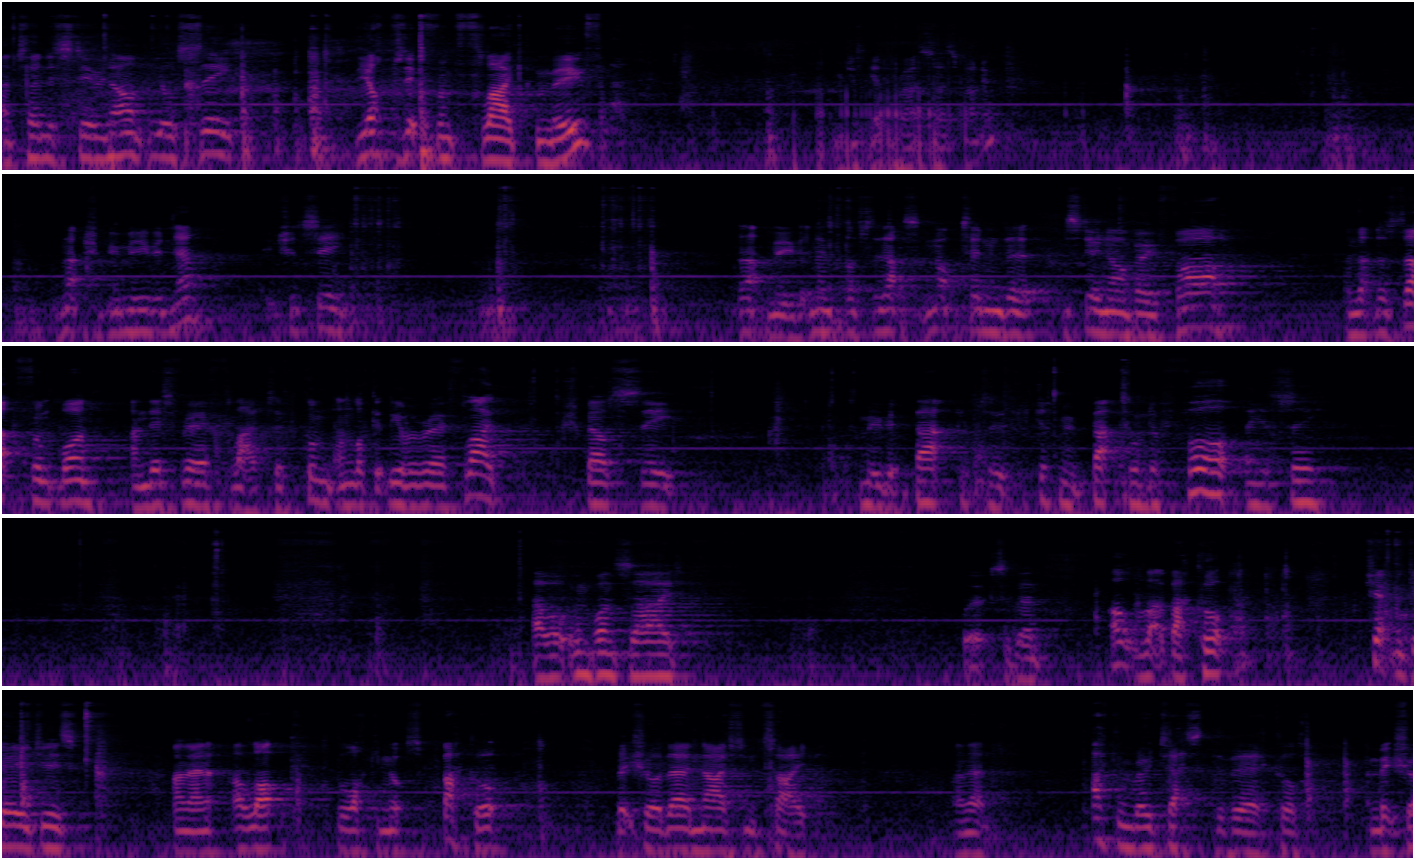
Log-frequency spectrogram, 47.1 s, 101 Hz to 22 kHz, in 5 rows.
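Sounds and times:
faint steady high tone: 0.0s - 47.0s
faint steady hum: 0.0s - 47.0s.

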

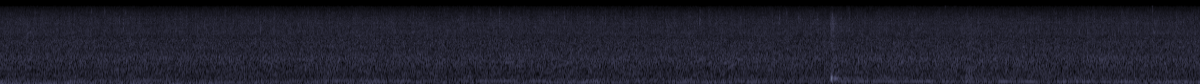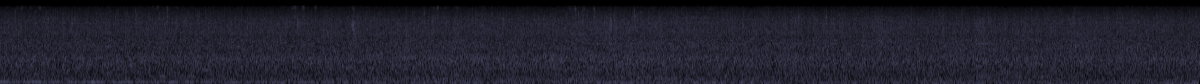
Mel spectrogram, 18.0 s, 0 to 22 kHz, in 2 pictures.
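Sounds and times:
low traffic hum: 0.0s - 18.0s
rushing stream water: 0.0s - 18.0s.

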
